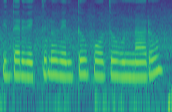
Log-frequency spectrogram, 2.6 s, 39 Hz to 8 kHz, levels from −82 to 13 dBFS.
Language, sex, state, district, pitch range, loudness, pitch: Telugu, female, Telangana, Mahabubabad, 210-230 Hz, -12 LUFS, 220 Hz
